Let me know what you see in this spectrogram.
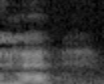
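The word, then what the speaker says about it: Yod he (ה): So that's the first he. Is that how you say it? – Yod. Yod he. he.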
